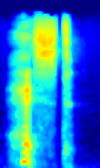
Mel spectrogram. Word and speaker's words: häst: Say after me, häst. This means horse in Swedish.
